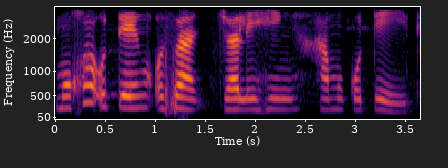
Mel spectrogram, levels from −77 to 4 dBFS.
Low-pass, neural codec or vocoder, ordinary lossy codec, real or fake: 3.6 kHz; none; none; real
